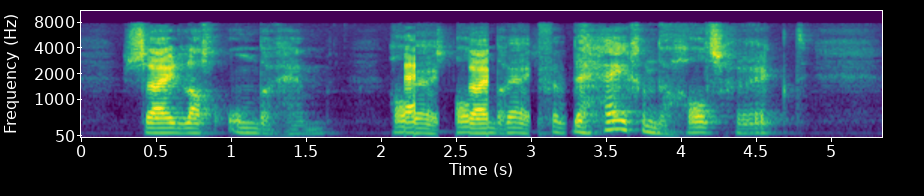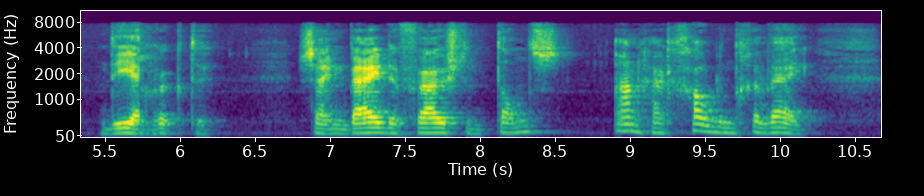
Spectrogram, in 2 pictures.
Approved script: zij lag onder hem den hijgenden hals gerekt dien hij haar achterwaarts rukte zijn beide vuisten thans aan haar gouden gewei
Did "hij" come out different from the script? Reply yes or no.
yes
